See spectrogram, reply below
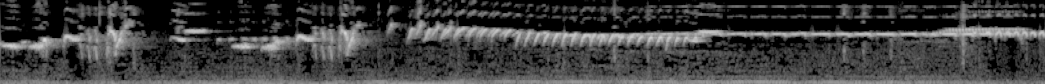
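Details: White-rumped shama song that keeps switching its voice: short whistled notes and quick slurred phrases, then a long, even rapid trill that holds a steady pitch for several seconds.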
